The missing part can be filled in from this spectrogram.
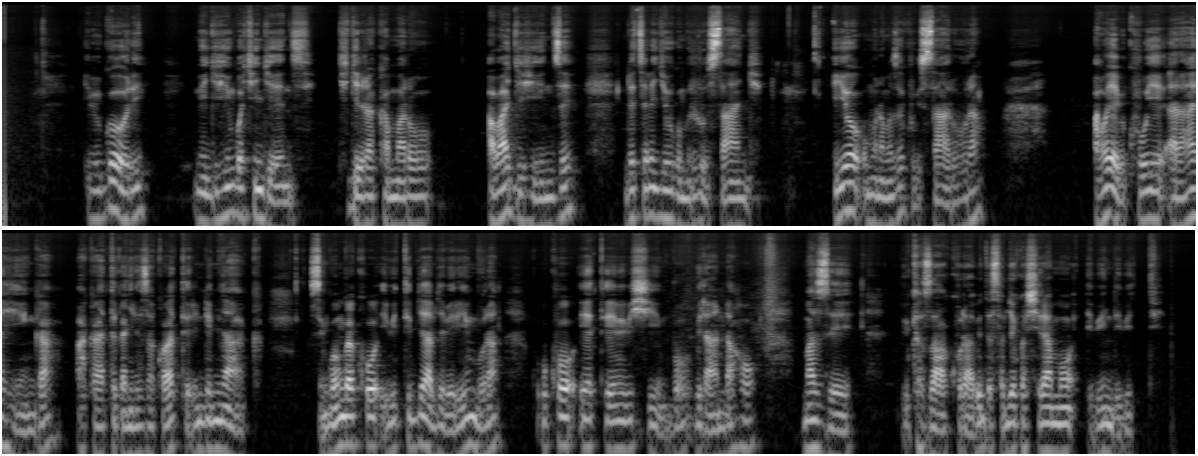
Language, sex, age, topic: Kinyarwanda, female, 25-35, agriculture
